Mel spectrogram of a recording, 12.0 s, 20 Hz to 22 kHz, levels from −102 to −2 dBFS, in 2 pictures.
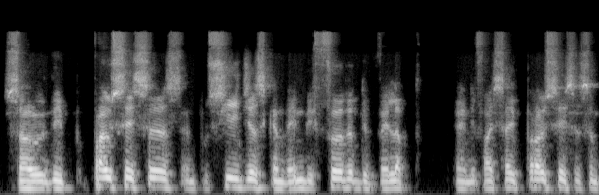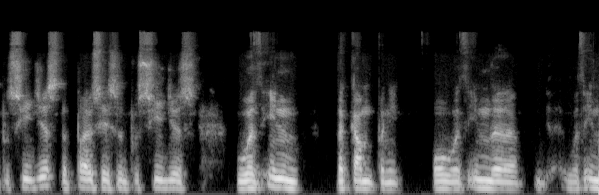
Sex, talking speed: male, 140 wpm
